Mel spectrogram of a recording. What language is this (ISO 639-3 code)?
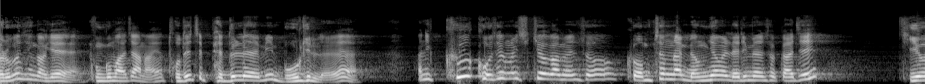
kor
